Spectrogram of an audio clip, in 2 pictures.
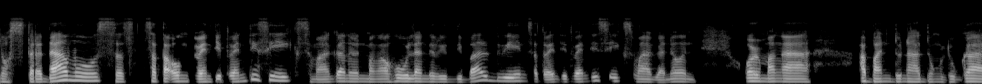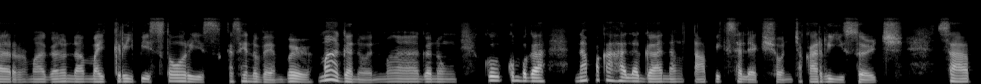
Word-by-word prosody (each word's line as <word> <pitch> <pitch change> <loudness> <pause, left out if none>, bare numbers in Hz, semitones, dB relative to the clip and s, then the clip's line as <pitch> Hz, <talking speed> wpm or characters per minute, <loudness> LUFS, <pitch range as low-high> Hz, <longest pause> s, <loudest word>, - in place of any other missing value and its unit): Nostradamus 170 - +4
sa - - +3 0.2
sa 145 - +1
taong 140 +1 +5
2026, 145 - -1
mga 120 +5 0
ganon. 135 -1 -3
Mga 125 0 -2
hula 140 -1 +3
ni 130 -1 -3
Rudy 125 0 -8
Baldwin 160 - 0
sa - - -9
2026, 130 +7 -4
mga 120 -3 -2
ganon. 130 -1 -3 0.5
Or 150 0 +5
mga 135 -2 +2 0.5
abandonadong 135 -3 0
lugar, 120 -2 +1
mga 120 0 -3
ganon 135 +1 -2
na 125 - +1
may 125 0 +1
creepy 135 -1 -1
stories, 145 -7 -1
kasi 135 +2 -3
November, 115 +1 0
mga 190 -9 +4
ganon. 110 0 -7
Mga 130 0 -4
gano'ng 125 -1 -7 0.3
ku 185 -1 +4
kumbaga 165 -4 +4 0.3
napakahalaga 160 -8 +1
ng 125 0 -6
topic 120 +2 -3
selection 115 -2 -2
tsaka 125 0 +1
research 110 -3 0 0.4
sa 135 -2 +3
130 Hz, 125 wpm, -26 LUFS, 125-150 Hz, 0.5 s, taong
